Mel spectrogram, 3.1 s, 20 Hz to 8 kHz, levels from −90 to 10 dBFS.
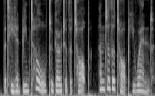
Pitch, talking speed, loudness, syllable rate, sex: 200 Hz, 310 wpm, -18 LUFS, 5.7 syllables/s, female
